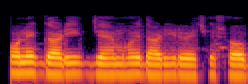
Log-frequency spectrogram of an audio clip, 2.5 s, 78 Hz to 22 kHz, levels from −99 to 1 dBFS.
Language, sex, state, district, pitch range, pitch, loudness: Bengali, male, West Bengal, Kolkata, 150-160 Hz, 155 Hz, -20 LUFS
